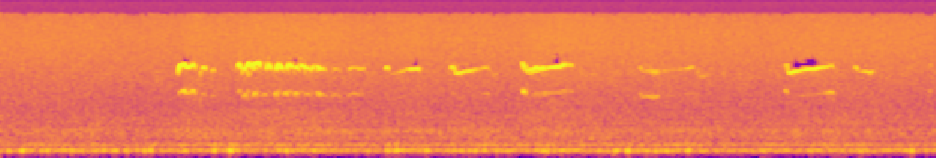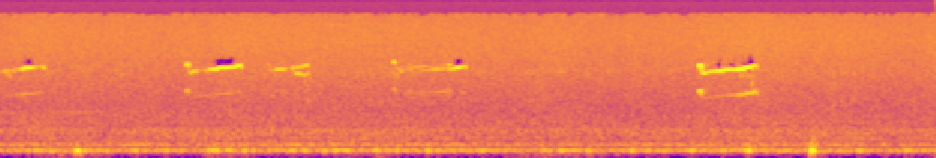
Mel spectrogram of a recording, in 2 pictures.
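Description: Bird calls: short, rising, squeaky notes, singly and in little runs at irregular intervals, over a steady low hum.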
